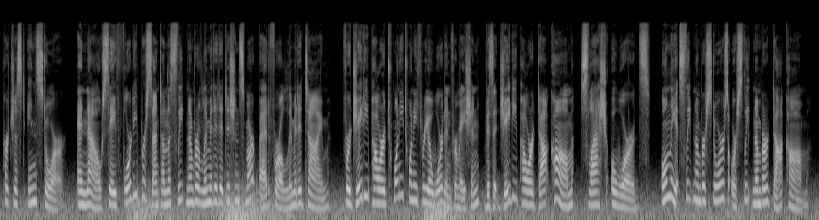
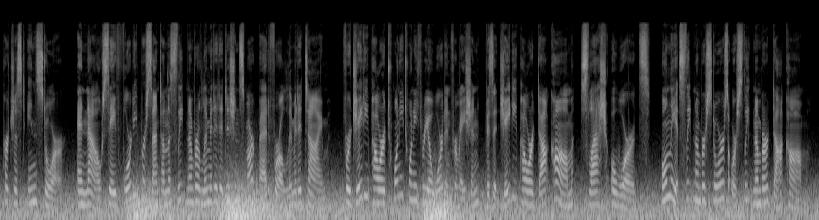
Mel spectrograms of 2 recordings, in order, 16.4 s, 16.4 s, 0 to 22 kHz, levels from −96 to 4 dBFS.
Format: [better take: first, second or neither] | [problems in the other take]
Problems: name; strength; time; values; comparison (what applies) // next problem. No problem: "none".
first | wind noise on the microphone; heavy; 8 dB below the speech; occasional gusts in the first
